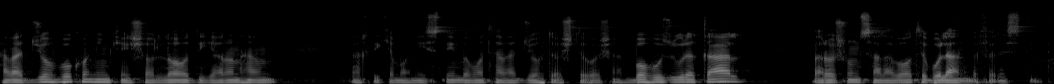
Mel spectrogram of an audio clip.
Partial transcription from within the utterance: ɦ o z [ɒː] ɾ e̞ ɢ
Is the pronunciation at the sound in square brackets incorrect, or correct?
incorrect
